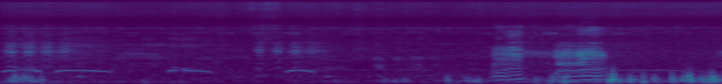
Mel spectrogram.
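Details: Domestic ducks kept at a house give rough, nasal, harmonic quacks, with soft low calls early on and a louder burst of strained, ringing quacks near the end over a low background rumble.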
